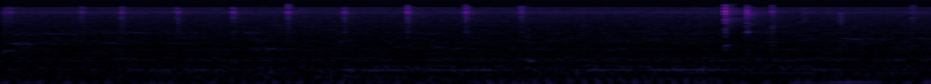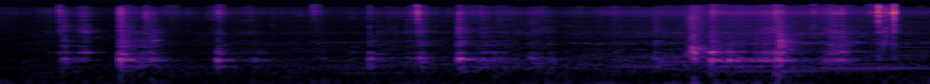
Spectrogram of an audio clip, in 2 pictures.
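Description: Hands handling a speaker fitted with a wire coil and an LED bulb: faint, light ticking at first. From about six and a half seconds in comes a run of sharp clicks and knocks, as the bulb's metal cap and the wire ends touch and the speaker frame is moved on the table.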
